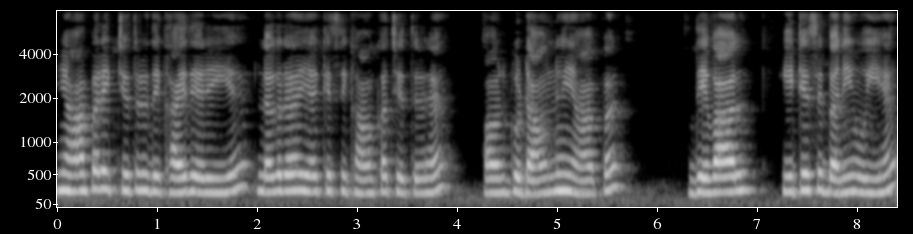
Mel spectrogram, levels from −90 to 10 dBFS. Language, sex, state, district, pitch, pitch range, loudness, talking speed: Hindi, female, Uttar Pradesh, Muzaffarnagar, 240 Hz, 225-255 Hz, -16 LUFS, 200 wpm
